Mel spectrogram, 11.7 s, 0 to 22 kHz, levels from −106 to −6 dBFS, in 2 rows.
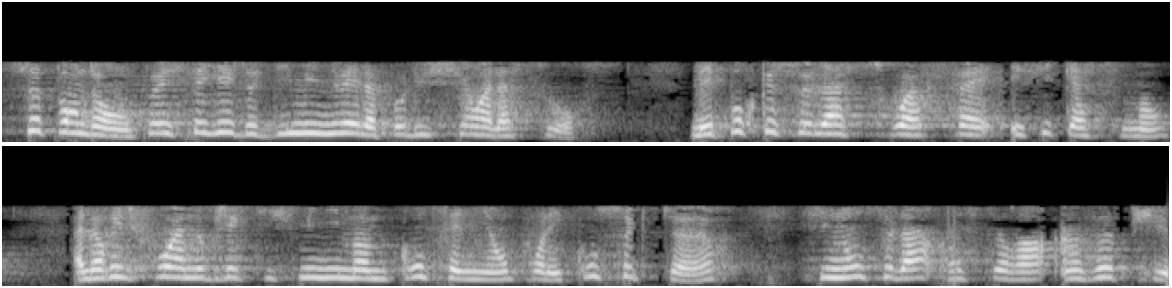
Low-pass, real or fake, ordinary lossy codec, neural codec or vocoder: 3.6 kHz; real; AAC, 16 kbps; none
